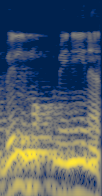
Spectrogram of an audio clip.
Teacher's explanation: حمزہ ساکن جھٹکے سے ادا ہوگا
